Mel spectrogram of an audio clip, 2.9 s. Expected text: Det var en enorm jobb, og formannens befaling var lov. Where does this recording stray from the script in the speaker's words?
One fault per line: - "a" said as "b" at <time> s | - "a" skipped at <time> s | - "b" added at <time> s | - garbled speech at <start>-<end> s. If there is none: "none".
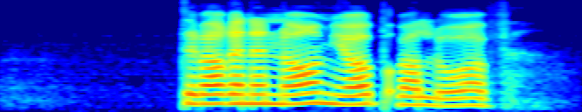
- "og formannens befaling" skipped at 1.9 s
